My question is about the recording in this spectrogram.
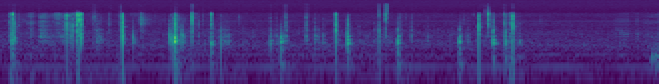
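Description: Handling noise from moving the quilt square: a dozen or so light, irregular clicks and taps over a faint steady low hum.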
